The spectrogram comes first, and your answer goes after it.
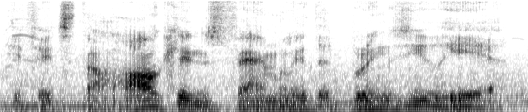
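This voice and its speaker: Gravelly harbour sea captain. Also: male voice, sits low, normal speed. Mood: hearty, advising. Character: gravelly old harbour captain, male, wistful and hospitable. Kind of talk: video game voice acting. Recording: noisy harbour ambience behind voice.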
